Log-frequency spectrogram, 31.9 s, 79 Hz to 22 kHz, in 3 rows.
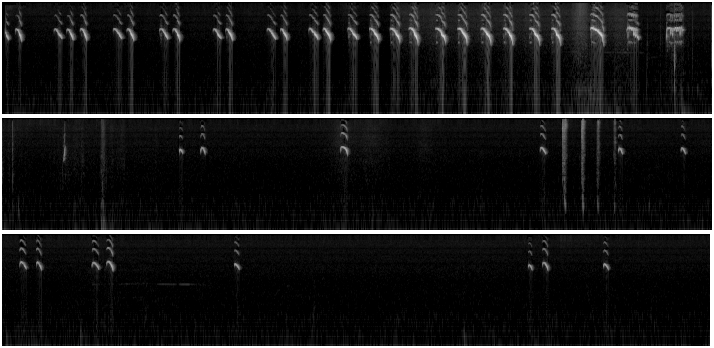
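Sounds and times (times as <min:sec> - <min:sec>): baby chicks peeping: 0:00.0 - 0:10.8, 0:13.2 - 0:13.8, 0:15.7 - 0:15.9, 0:18.7 - 0:20.1, 0:20.8 - 0:25.0, 0:29.1 - 0:29.6, 0:30.2 - 0:30.5.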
